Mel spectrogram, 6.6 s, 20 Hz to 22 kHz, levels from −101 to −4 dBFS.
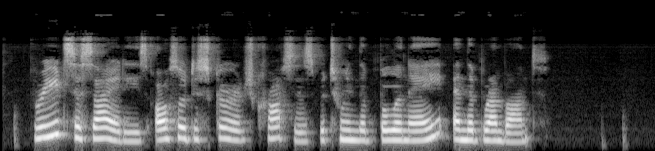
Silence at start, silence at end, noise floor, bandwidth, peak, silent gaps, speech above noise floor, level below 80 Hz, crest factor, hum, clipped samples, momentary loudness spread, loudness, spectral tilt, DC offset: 0.35 s; 1.25 s; -73 dBFS; 9.4 kHz; -2 dBFS; none; 56 dB; -72 dBFS; 16 dB; none; under 0.1%; 10 LU; -17 LUFS; -3.5 dB/octave; under 0.1%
